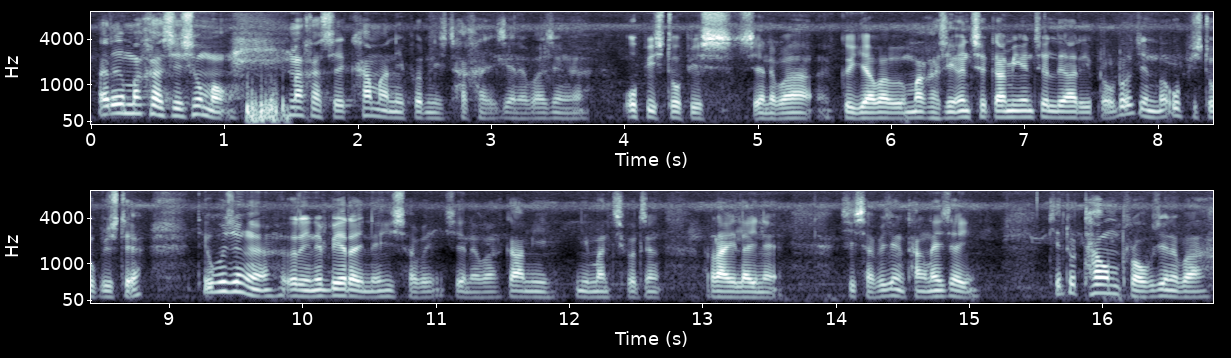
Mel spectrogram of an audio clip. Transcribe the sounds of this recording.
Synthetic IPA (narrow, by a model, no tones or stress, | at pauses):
aɾɯmakʰasesumawmakʰasekʰamanipʰɯɾnitʰakʰajzenɯbazɯŋa | ɔpʰistɔpʰisz̥enabakɯjːaβaɯmakʰas̬iɯnsɯkamiɯnsɯlːɯaɾipʰɾa̰wtɔzenba̰ʔopʰistɔpʰistʰajatʰewbɯzɯŋaɯɾɯjnɯbeɾajnɯhisabajsenaβakaminimansi̥pʰɯɾzɯŋ | ɾajlajnɯ | hisabajzɯŋtʰaŋnajzaj | kʰentʰutʰawnpʰɾawzenɯba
